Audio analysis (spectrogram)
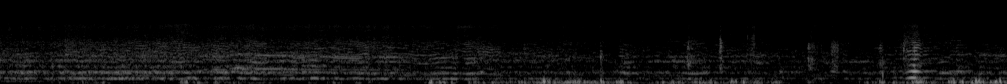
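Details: A dense, steady droning hum from a Western honey bee swarm, with low thumps of wind or handling underneath.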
